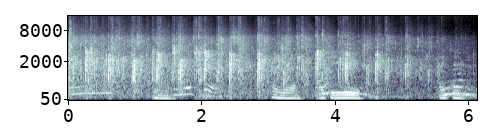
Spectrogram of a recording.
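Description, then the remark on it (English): A church audience standing to applaud the pastor, dense rapid clapping filling the whole stretch, with scattered cheers and shouting voices rising above it at moments. “And I'd like you guys to stand to your feet and give them an uproarious applause.”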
